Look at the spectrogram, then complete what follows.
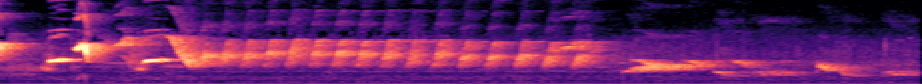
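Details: White-rumped shama singing after its moult: a couple of sharp high notes, then a long buzzy rattling trill, ending in lower slurred whistles. Quieter and more distant, over a faint low hum.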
